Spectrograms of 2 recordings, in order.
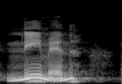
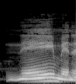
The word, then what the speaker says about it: Naaman: His name is spelled N-A-A-M-A-N, so when I used to read these passages to my kids, I'd say, Naaman. I just got to say that once to get it out of my system.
